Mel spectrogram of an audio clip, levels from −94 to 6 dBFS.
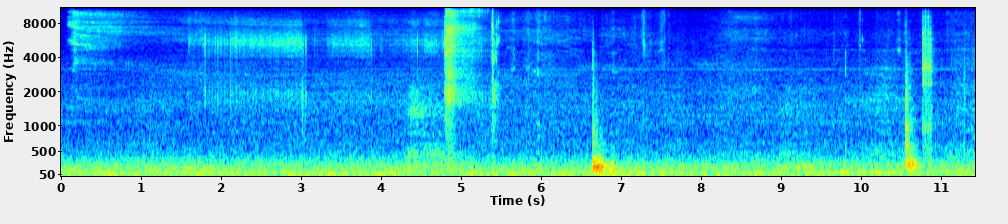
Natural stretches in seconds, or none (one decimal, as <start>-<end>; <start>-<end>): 0.0-11.4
